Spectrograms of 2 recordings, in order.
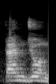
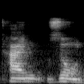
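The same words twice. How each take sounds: First: জোন with a hard j, "time jone"; wrong j for z. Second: জোন with a buzzing z, "time zone"; correct z sound. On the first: Teacher mimicking the mistake, j-sound "time jone". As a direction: say জোন starting like "joke". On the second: Teacher modelling for students, z-sound "time zone". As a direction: say জোন starting like "zoo". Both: Shown as a demonstration. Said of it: "time জোন না".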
